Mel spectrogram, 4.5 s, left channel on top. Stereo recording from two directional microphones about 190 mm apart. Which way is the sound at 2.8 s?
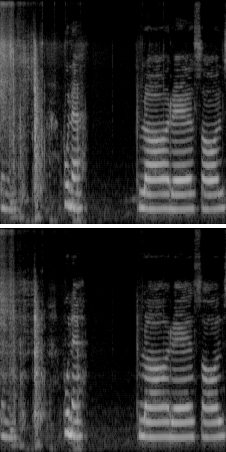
50° left (ahead or behind).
